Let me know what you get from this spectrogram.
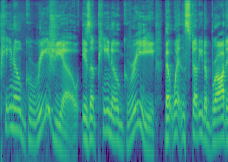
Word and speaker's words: Pinot Gris: Pinot Gris. Not Grigio. – Gris. – Not Noir. – Just Gris. – Pinot Gris. Which is spelled G-R-I-S, like Grizz. Like Gris.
